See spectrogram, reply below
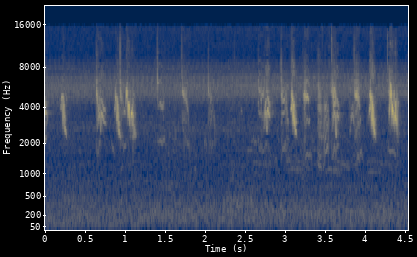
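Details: Sparrows flocking in to be fed at a Tenmangu shrine on 18 August 2020; dense, overlapping high chirps and twitters, loud and uneven, with a clean background.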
